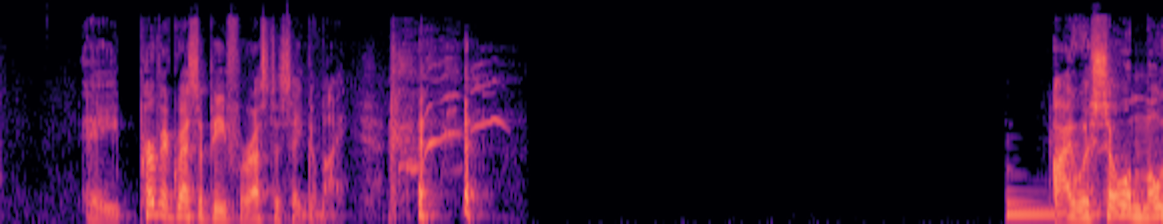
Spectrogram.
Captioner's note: laugh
